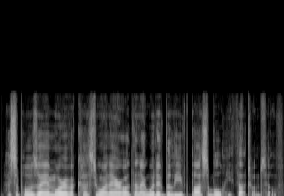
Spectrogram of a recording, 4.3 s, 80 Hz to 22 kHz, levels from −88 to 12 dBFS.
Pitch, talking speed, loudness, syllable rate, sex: 100 Hz, 255 wpm, -16 LUFS, 7.2 syllables/s, male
